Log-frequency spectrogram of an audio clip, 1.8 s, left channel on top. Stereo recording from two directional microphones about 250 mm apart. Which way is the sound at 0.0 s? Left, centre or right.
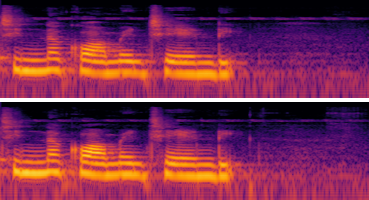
Centre.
